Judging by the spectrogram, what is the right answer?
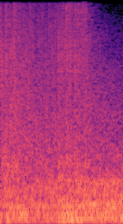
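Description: Star Citizen game combat, a steady wash of rapid gunfire with a thick, rumbling texture and no clear gaps between shots, loud and unbroken for the whole moment.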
